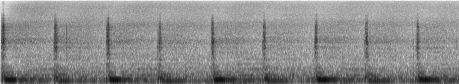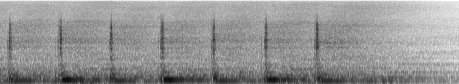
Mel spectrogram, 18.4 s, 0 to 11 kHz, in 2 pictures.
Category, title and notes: Music > Solo instrument
This was made palm muting and hitting 5th and 6th string on my guitar. A lush, atmospheric shimmer reverb effect, perfect for creating ethereal pads, dreamy soundscapes, or adding an angelic tail to lead instruments. This effect pitches up the reverb decay, generating bright, sustained harmonics that float above the original signal, producing a rich, evolving, and slightly otherworldly ambiance. Captured using AmpliTube 5's Shimmer Reverb. Ideal for ambient music, film scores, game audio, or experimental sound design.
